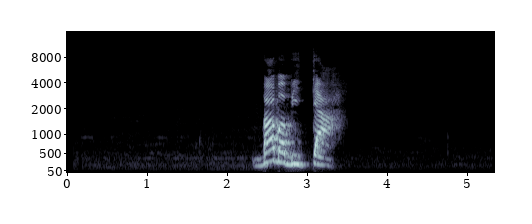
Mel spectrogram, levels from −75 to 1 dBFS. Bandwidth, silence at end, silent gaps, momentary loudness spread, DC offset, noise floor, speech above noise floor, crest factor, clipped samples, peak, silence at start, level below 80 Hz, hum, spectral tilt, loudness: 9 kHz; 1.95 s; none; 18 LU; under 0.1%; -67 dBFS; 50 dB; 22 dB; under 0.1%; -2 dBFS; 2.35 s; -74 dBFS; none; -5.5 dB/octave; -17 LUFS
